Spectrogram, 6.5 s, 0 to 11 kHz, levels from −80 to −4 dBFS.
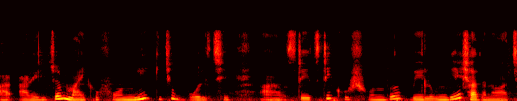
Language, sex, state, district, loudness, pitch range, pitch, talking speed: Bengali, female, West Bengal, Jhargram, -38 LUFS, 170-240 Hz, 180 Hz, 140 wpm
